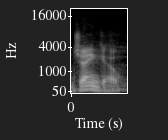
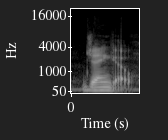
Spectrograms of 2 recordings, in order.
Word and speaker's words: Django: the d is solid d django then no and then jeff says the opposite or says different the d is silent django django yes uh tomato i'm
